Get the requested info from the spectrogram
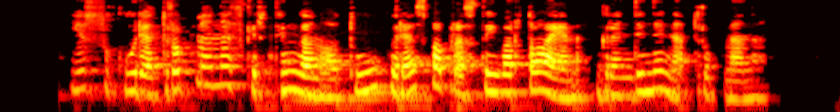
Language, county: Lithuanian, Vilnius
